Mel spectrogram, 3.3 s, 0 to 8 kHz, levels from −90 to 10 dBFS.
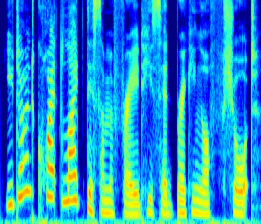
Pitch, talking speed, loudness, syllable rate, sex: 215 Hz, 220 wpm, -21 LUFS, 4.8 syllables/s, female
